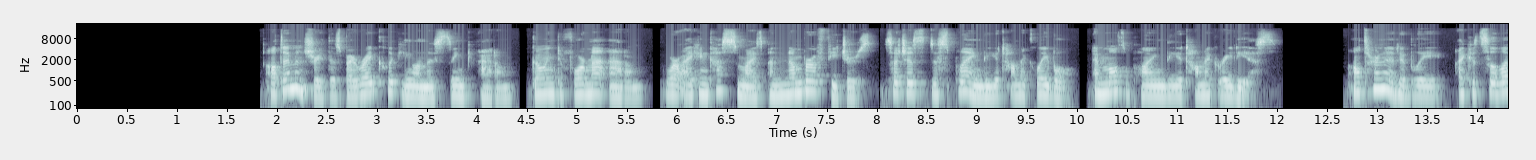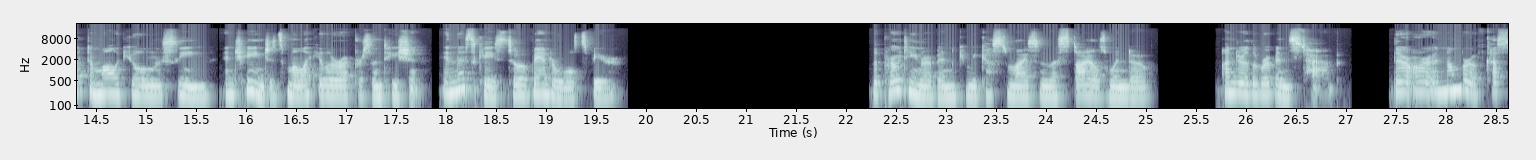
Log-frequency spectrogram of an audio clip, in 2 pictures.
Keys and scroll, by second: 1.5 Escape, 13.0 Tab, 17.6 Escape.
